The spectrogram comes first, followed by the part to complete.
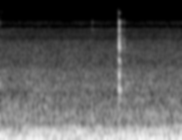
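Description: A single sharp clink of metal cutlery against a ceramic plate about one and a half seconds in, over a steady low background rumble.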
